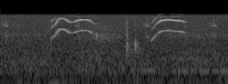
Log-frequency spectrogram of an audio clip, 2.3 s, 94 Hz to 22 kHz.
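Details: Young female goshawk, a German x Finnish cross hatched in 2009, in her first year, gives two thin, high whining calls about a second apart, each arching up then slurring down, with a soft click between them over quiet background.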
